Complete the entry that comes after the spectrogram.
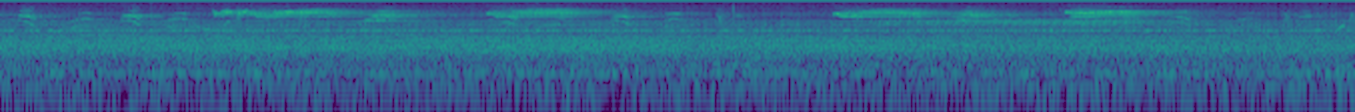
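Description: Birds chirping in short, high phrases every second or so over faint steady outdoor background noise.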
